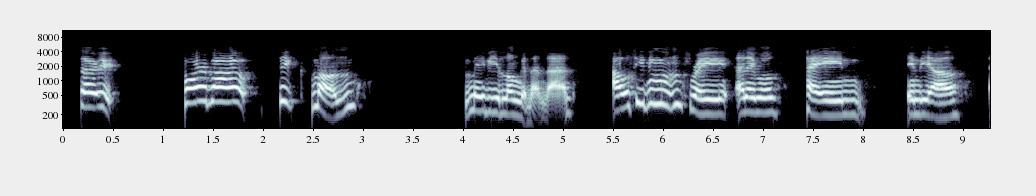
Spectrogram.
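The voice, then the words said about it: Noticeable English accent. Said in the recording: “With your accent, nobody will hear it... once in a while, you sound like Adele to me... there's a couple of words where it sounds like that to me”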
